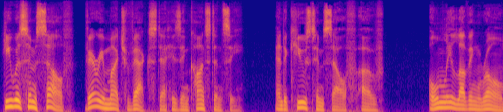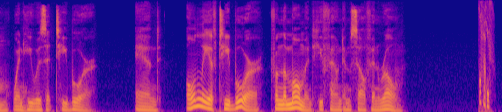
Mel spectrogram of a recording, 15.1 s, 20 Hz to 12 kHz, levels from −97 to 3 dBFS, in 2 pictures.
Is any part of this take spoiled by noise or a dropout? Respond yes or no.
yes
